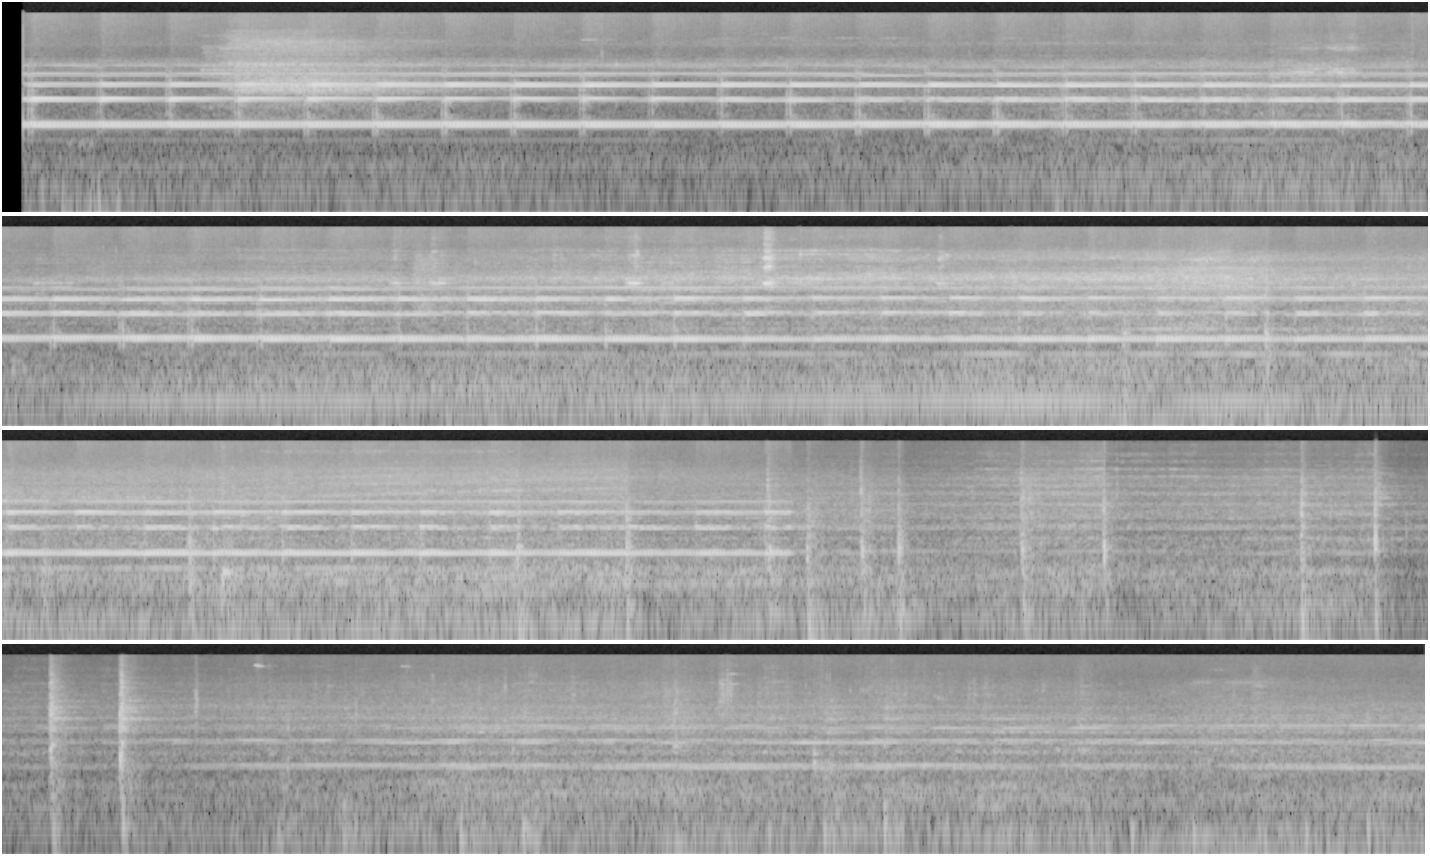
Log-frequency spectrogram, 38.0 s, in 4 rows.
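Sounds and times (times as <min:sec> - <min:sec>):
crossing alarm ringing: 0:00.2 - 0:25.1, 0:28.3 - 0:38.0
train wheels clacking: 0:06.7 - 0:26.7, 0:27.6 - 0:38.0.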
